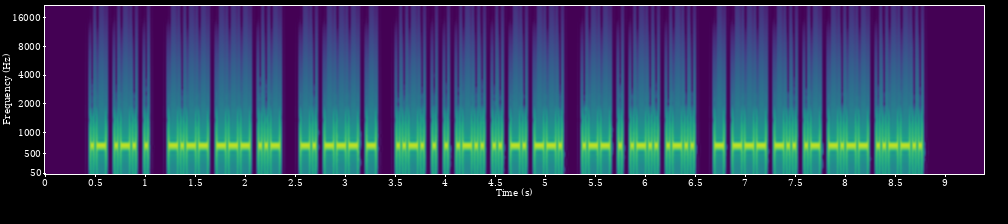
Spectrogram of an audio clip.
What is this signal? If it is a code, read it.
Morse code, heard as a keyed tone, about 37 wpm, 700 Hz. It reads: ARE YOU NOT FEELING WELL TODAY?
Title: Sentences from Top 1200 Words 40wpm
